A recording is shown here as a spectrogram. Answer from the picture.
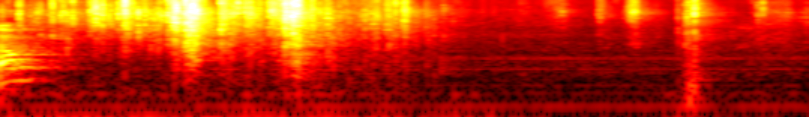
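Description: Foil trading-card pack wrapper crinkling and rustling in the hands for about two seconds, then quieter handling with a single light tap near the end.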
